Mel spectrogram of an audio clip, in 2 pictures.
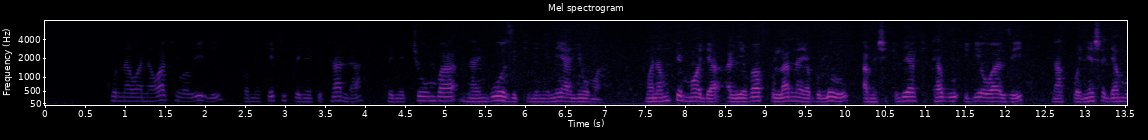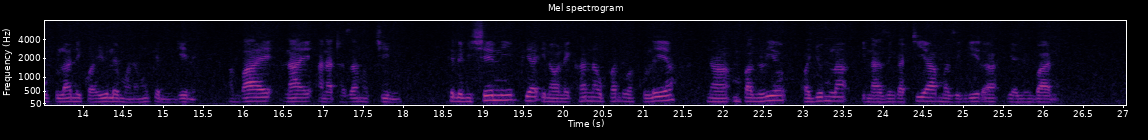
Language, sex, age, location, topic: Swahili, male, 25-35, Kisumu, health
